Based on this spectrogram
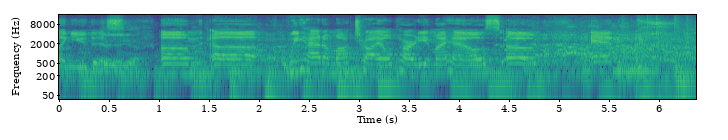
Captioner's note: laughter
